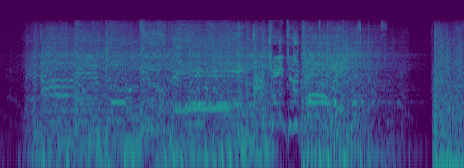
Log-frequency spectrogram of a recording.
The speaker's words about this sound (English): Some fireworks, huh? You feel that?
